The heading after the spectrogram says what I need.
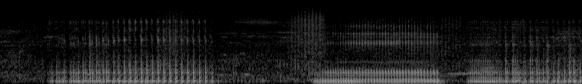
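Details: Two bulldogs snoring loudly, with rattling bursts and a deep buzzing flutter on each breath and brief quieter pauses, while someone checks them out; heavy dog snoring.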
